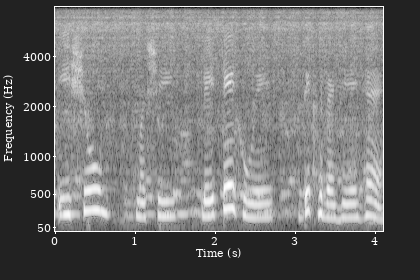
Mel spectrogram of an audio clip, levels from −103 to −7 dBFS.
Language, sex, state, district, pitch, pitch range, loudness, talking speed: Hindi, female, Madhya Pradesh, Katni, 215 Hz, 195-245 Hz, -16 LUFS, 100 wpm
